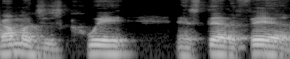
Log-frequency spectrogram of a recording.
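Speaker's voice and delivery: ordinary talk, nothing marked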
